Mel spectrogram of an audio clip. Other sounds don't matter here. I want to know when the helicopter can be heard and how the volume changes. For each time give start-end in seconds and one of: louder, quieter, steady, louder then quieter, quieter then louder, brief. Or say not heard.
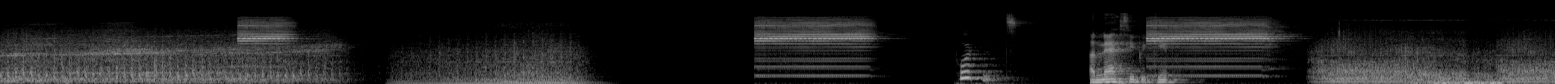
0.0-5.9 quieter then louder
13.1-15.5 brief.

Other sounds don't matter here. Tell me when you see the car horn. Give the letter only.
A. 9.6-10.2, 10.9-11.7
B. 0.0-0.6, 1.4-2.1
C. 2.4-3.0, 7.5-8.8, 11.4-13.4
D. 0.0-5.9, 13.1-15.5
C.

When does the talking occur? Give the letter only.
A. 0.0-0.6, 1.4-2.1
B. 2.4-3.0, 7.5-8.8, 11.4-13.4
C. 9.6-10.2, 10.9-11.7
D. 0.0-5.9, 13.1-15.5
C.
